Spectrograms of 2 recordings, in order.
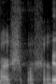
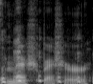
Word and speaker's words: Meshbesher: Meshbesher and Adam T. Johnson. I know it sounded like I was not saying that right. – Meshbesher. – It's Meshbesher. April 29th,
